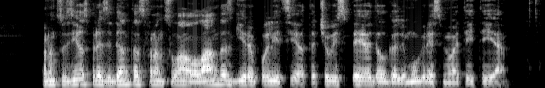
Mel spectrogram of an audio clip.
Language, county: Lithuanian, Panevėžys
